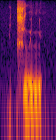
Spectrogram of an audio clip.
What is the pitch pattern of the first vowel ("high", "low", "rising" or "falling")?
low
